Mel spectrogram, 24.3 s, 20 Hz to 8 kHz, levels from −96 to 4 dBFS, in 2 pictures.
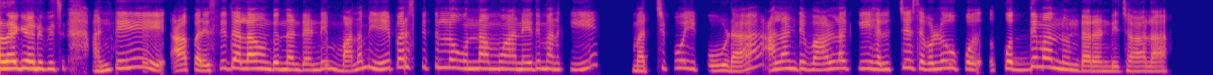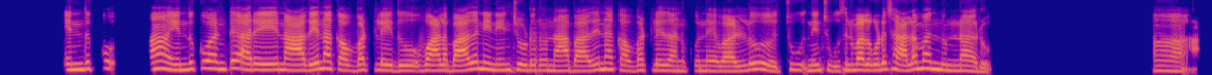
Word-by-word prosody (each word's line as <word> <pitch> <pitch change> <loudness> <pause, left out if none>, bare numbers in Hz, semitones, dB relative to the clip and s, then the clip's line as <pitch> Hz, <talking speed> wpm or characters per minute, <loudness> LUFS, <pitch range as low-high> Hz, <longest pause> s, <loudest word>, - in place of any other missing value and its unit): అలాగే 280 +1 +10
అనిపిచ్చి 265 +1 +2 0.3
అంటే, 235 +10 +1 0.6
ఆ - - +4
పరిస్థితి 220 +9 -1
ఎలా 285 0 +8
ఉంటుందంటేండి, 245 -2 +1 0.2
మనం 260 +10 -2 0.2
ఏ - - +3
పరిస్థితుల్లో 330 -1 -2
ఉన్నాము 280 -1 +2
అనేది 260 +1 0
మనకి, 250 -2 -5 0.6
మర్చిపోయి 295 - -5 0.2
కూడా 200 -3 0 0.3
అలాంటి 280 +1 +1
వాళ్ళకి 285 +4 -2
హెల్ప్ 255 0 -3
చేసేవాళ్ళు 285 -2 0 0.2
కొ 265 - +2 0.4
కొద్దిమందుంటారండి 230 - 0
చాలా. 185 -1 -3 1.2
ఎందుకు 260 +4 0 0.5
ఆ! - - +5 0.2
ఎందుకు 250 +5 -2
అంటే, 265 +2 +1
అరే! 235 0 +2 0.2
నాదే 220 0 +5
నాకవ్వట్లేదు, 225 -4 -1 0.2
వాళ్ళ 215 0 +4
బాధ 205 +3 +5
నేనేం 230 -3 0
చూడను. 215 -2 -3
నా 200 - +2
బాధే 195 +3 -1
నాకవ్వట్లేదు, 215 -2 -4
అనుకునే 195 +1 -6
వాళ్ళు 190 +5 0 0.3
చూ 240 - -6 0.2
నేను 220 +2 -2
చూసిన 205 +2 -5
వాళ్ళు 225 -1 +3
కూడా, 255 - 0
చాలామందున్నారు. 210 - +1 1.6
ఆ! 200 -2 -5
235 Hz, 110 wpm, -24 LUFS, 210-275 Hz, 1.6 s, అలాగే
